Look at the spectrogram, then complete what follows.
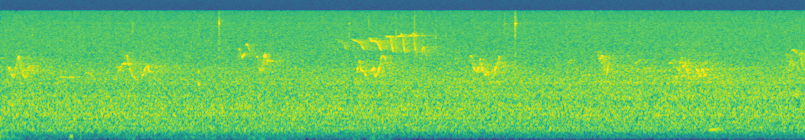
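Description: Steady rushing of flowing river water, with a small bird chirping short calls about once a second.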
